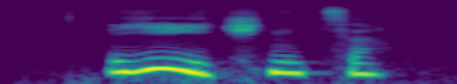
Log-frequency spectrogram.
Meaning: omelette or otherwise fried egg
- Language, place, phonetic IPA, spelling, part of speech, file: Russian, Saint Petersburg, [(j)ɪˈit͡ɕnʲɪt͡sə], яичница, noun, Ru-яичница.ogg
